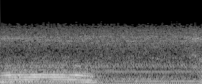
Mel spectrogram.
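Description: A monk's voice drawing out the last syllable of the meditation word 'Buddho' on one steady held pitch for about a second. A pause follows, filled by a steady low hum and hiss on the recording.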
